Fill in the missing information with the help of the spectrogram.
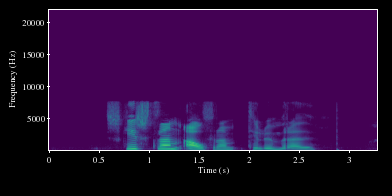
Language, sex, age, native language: Icelandic, female, 40-49, Icelandic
